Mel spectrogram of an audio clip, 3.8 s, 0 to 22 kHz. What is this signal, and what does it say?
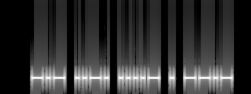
Morse code, heard as a keyed tone, about 22 wpm, 700 Hz. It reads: KF4EQ
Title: USA Call Signs - 5 Characters - Repeated 2x - 22wpm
